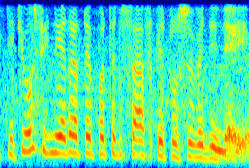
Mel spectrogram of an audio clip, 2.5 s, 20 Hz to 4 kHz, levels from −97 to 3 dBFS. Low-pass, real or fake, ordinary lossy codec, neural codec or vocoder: 3.6 kHz; fake; AAC, 32 kbps; vocoder, 22.05 kHz, 80 mel bands, HiFi-GAN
